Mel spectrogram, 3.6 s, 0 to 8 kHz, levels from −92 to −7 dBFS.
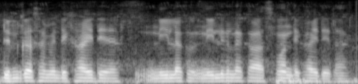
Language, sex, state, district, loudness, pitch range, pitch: Hindi, male, Madhya Pradesh, Umaria, -18 LUFS, 110-115 Hz, 110 Hz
